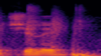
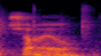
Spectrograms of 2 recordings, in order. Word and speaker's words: Chile: country in South America some say Chile some say child a lot of Americans seem to say she'll a but however you choose to pronounce it we can all agree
